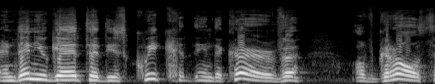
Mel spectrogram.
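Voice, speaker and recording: At a fairly slow pace, a man talks at a high pitch with ordinary pitch variation. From Italy. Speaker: panel chair, research executive and scientist. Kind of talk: panel moderation, opening remarks. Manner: hesitant, with many filler sounds.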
